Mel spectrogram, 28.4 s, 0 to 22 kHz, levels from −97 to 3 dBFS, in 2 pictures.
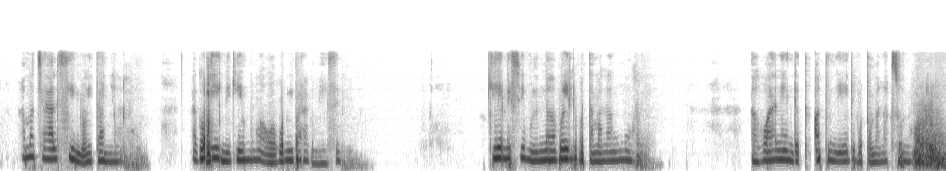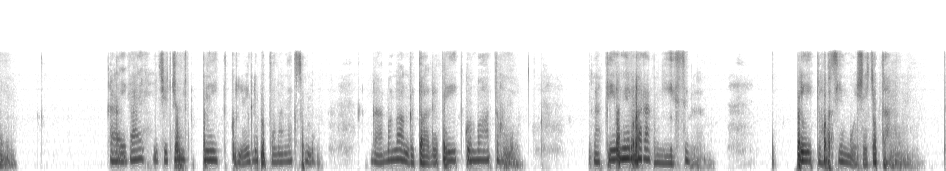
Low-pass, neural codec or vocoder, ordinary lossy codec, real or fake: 7.2 kHz; codec, 24 kHz, 1.5 kbps, HILCodec; AAC, 48 kbps; fake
